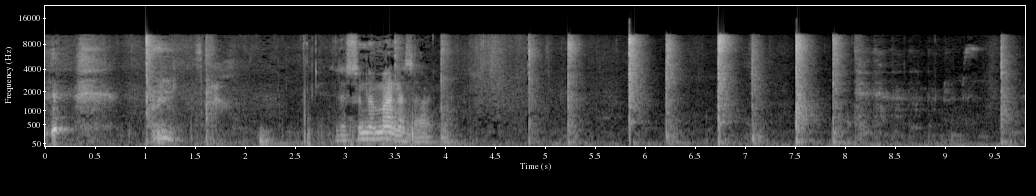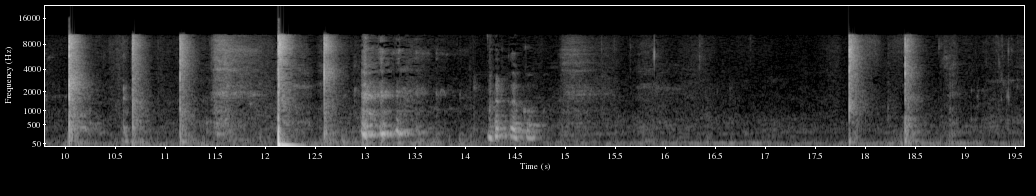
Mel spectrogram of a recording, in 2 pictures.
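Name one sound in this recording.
Hands slap sharply at close range, over and over.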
